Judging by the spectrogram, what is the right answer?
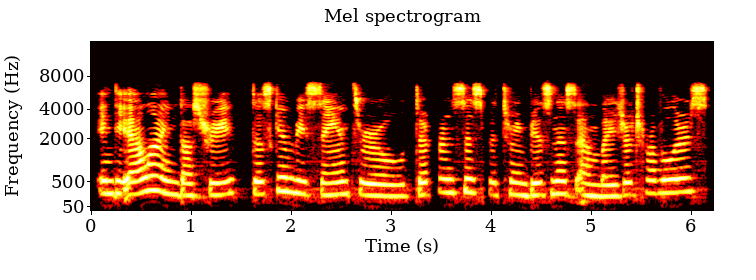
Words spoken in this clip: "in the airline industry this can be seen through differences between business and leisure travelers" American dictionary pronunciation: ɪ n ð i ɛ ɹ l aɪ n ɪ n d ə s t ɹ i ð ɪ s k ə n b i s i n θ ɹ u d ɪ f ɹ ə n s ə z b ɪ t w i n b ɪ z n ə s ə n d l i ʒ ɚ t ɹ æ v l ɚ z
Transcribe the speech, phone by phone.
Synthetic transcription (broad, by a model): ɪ n ð i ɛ l aɪ ɪ n d ə s t ɹ i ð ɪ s k ə n b i s i n θ ɹ u d ɪ f ɹ ə n s ə z b ɪ t w i n b ɪ z n ə s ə n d l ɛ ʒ ɚ t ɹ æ v l ɚ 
